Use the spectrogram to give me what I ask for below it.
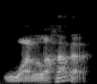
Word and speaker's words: Guadalajara: We Oh, pronounce it Guadalajara in Spanish.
